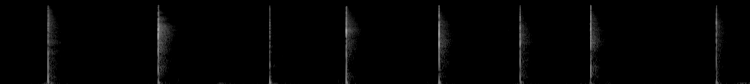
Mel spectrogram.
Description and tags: Open-handed slap onto face. Multiple versions.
